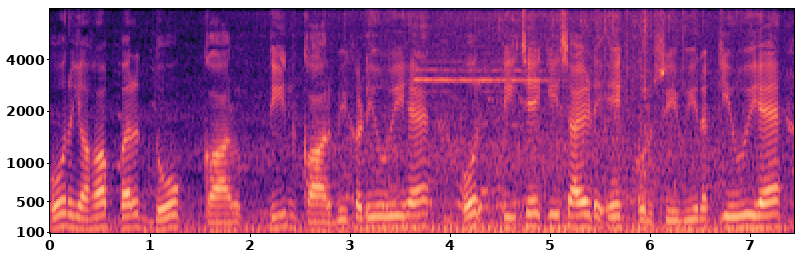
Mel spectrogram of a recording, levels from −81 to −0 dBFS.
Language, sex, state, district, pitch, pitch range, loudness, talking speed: Hindi, male, Uttar Pradesh, Shamli, 150 Hz, 130-160 Hz, -16 LUFS, 170 wpm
